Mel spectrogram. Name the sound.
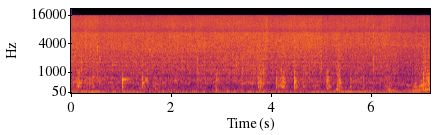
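fish frying in a pan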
